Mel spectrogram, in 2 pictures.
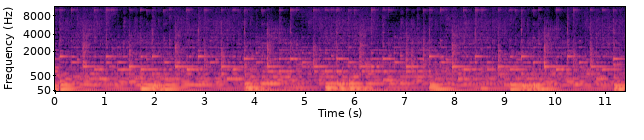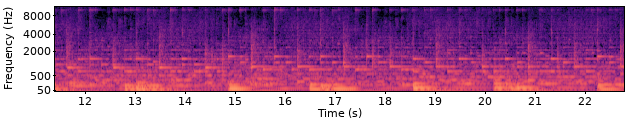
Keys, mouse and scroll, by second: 3.5 x, 3.6 click, 4.2-4.8 middle click, 4.9 Tab, 5.4 click, 5.7 Tab, 6.0 scroll up 1, 7.4 3, 7.6 click, 10.3 click, 11.0 shift+z, 12.2 s, 13.5 click, 14.1 g, 14.8 x, 16.8 click, 18.6 click, 19.4 g, 19.8 x, 20.6 click, 20.9-21.9 middle click, 21.8 scroll up 1, 22.2 shift+z, 22.5-22.7 middle drag.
